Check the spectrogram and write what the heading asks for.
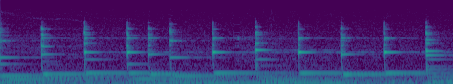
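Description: A smartphone alarm ringtone going off, playing a quick repeating melody of short pitched notes, about five a second.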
